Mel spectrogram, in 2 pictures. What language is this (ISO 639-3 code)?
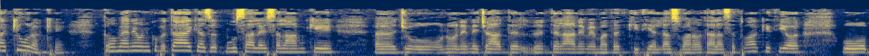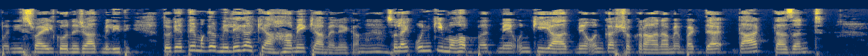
urd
